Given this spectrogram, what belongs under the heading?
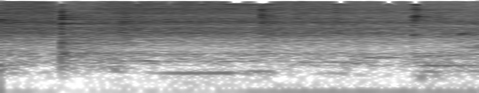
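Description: A spatula stirs chhena and milk in a frying pan with soft scraping taps over a steady sizzle, close and fairly quiet.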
